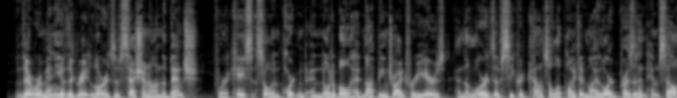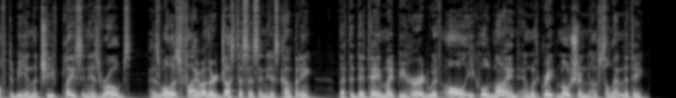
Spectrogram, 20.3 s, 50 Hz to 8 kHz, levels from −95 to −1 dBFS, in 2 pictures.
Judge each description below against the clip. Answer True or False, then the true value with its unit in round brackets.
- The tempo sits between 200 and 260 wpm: True (205 wpm)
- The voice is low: True (110 Hz)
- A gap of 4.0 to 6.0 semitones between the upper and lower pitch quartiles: True (4.7 semitones)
